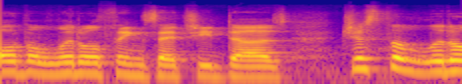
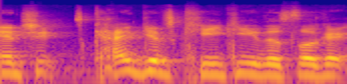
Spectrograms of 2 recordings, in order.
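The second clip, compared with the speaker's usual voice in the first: ordinary talk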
